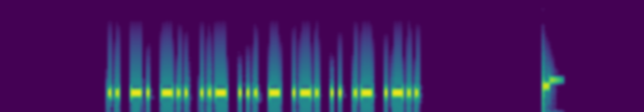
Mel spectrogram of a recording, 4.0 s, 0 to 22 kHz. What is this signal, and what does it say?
Morse code, heard as a keyed tone, about 53 wpm, 700 Hz. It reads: INDUSTRIAL
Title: Sets of 5 Words - New Word Drill - 50wpm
